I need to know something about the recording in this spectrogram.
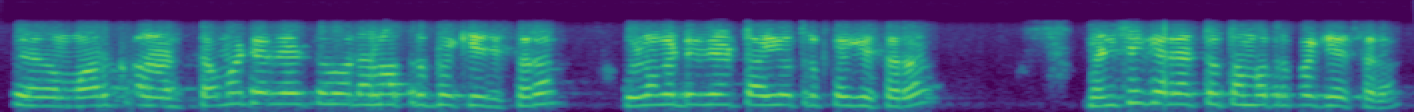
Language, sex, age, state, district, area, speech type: Kannada, male, 18-30, Karnataka, Bellary, urban, conversation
